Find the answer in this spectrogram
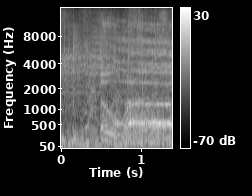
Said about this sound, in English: Oh my goodness, this is gonna be the Burp Chronicles. I think it is.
